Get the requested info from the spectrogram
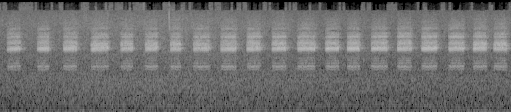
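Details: Cicadas in the municipal park of Larnaca sing in a steady chorus: rapid, regular buzzy pulses, about four per second, high and hissing, running without pause through the whole stretch over a faint low background rumble.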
